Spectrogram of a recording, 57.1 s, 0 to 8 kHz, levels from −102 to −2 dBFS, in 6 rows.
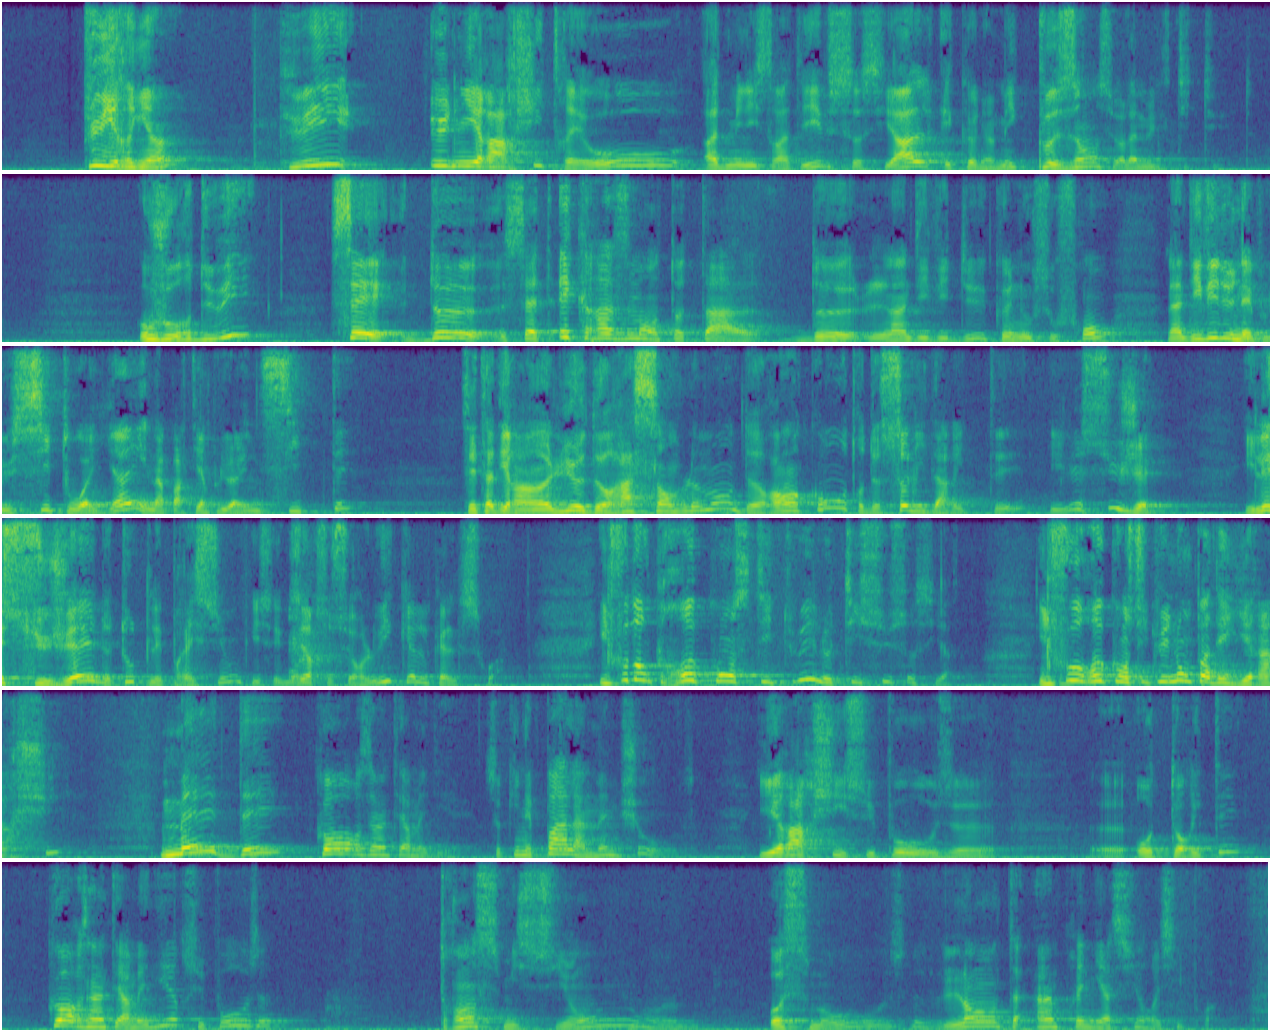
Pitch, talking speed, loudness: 170 Hz, 105 wpm, -18 LUFS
